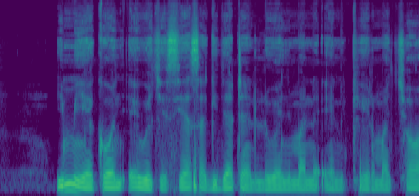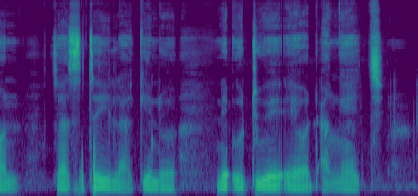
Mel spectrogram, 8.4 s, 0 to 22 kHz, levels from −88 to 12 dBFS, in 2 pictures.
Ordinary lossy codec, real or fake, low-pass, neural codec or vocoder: none; real; none; none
